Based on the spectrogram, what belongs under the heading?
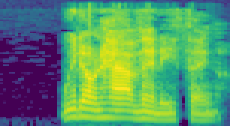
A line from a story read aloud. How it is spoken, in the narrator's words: I say flatly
